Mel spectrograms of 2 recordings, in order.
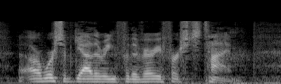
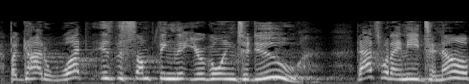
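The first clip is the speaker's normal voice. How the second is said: high, louder pleading; pleading with God; 9 semitones higher, 5 dB louder than usual. Retold or imitated. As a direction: beg God for answers, exasperated.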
